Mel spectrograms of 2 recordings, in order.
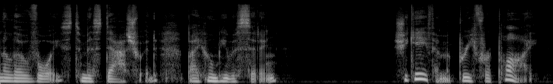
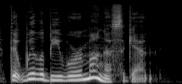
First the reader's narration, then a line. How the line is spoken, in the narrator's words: cried Sir John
